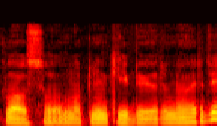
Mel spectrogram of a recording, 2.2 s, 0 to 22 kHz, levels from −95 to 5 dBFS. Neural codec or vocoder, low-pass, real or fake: codec, 44.1 kHz, 3.4 kbps, Pupu-Codec; 10.8 kHz; fake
